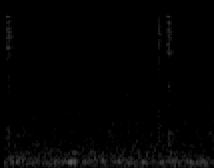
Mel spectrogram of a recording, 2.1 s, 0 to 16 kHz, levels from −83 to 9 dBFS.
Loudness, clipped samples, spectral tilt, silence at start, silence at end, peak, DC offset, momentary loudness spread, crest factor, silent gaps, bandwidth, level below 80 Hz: -60 LUFS; under 0.1%; -2.5 dB/octave; 0.05 s; 0 s; -32 dBFS; under 0.1%; 12 LU; 30 dB; none; 11.5 kHz; -78 dBFS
